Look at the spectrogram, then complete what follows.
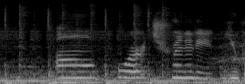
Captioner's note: whiny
